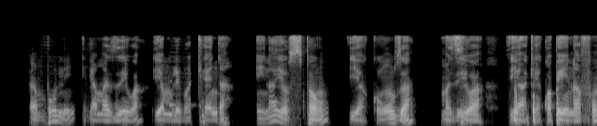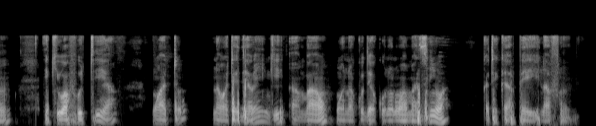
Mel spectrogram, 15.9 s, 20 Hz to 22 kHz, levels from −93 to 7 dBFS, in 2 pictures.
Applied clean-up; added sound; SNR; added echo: neural mask model DeepFilterNet 3.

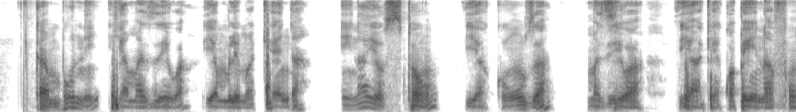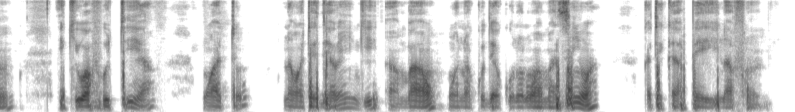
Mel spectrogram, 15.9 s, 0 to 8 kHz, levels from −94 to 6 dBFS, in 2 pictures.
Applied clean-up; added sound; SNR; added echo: none; none; none; none.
